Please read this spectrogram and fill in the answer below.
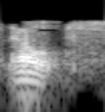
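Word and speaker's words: Elsts: The first S is silent, else.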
